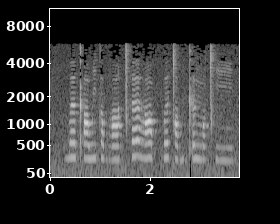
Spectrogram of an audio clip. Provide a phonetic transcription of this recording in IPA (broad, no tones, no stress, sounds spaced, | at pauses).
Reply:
b ɜ kʼ ɑ w i t ɔ bʱ ɑ ǀʰ ɜ ɦ ɑ pː ə ǀ ɒ b i kʼ ə ŋ ɔ ǀʰ i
